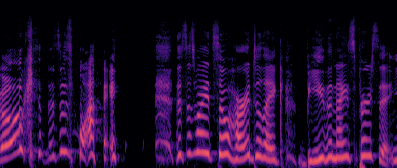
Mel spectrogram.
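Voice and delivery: high, laughing disbelief; retelling a stranger screaming at her, laughing high. Real, not acted.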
